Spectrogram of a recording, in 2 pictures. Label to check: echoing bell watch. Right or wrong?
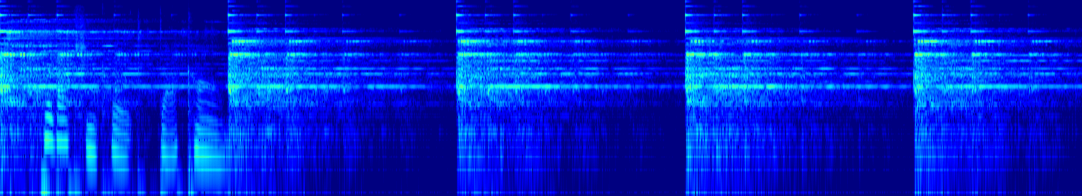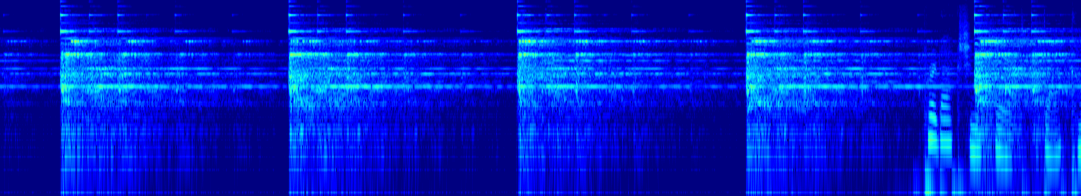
Right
